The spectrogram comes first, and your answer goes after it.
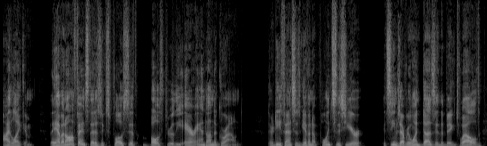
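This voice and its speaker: A man's voice: on the low side, warm tone. An American man hosting a sports podcast, moving between scripted introduction and interview talk. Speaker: podcast host.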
